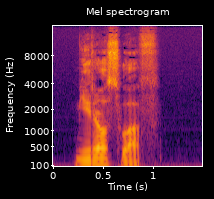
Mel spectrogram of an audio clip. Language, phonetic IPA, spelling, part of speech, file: Polish, [mʲiˈrɔswaf], Mirosław, proper noun / noun, Pl-Mirosław.ogg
